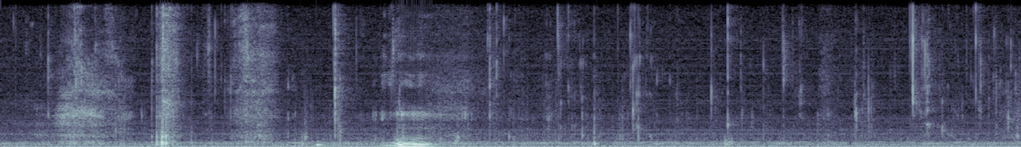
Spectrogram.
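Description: Close-up chewing of sauce-covered fries, with small wet mouth clicks and a sharp click about a second in. A short vocal sound falls in pitch a little under three seconds in.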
